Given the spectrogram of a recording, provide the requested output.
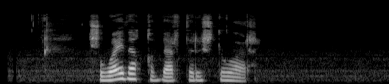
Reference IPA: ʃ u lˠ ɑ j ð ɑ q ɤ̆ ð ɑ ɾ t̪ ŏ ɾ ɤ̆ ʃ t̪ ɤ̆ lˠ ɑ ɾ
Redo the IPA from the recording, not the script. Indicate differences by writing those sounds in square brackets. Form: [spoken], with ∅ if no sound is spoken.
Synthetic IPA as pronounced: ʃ u lˠ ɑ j ð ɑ q ɤ̆ [ðː] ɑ ɾ t̪ [ɤ̆] ɾ ɤ̆ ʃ t̪ ɤ̆ lˠ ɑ ɾ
